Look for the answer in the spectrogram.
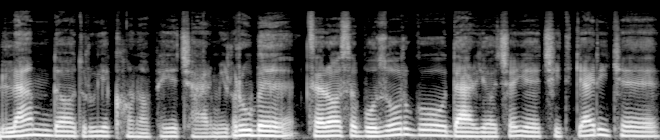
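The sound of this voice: This recording carries an unforced reading voice.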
